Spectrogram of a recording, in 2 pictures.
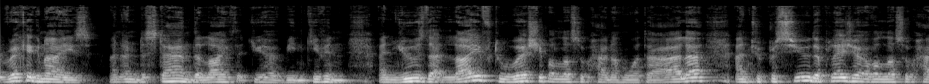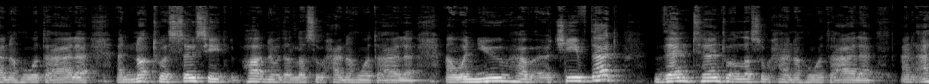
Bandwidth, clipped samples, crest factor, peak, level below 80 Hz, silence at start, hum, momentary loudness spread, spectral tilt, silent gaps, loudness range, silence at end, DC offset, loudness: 17 kHz; under 0.1%; 16 dB; 0 dBFS; -52 dBFS; 0 s; none; 11 LU; -7 dB/octave; none; 3 LU; 0 s; under 0.1%; -18 LUFS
